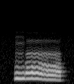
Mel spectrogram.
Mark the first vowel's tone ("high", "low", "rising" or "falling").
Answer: falling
